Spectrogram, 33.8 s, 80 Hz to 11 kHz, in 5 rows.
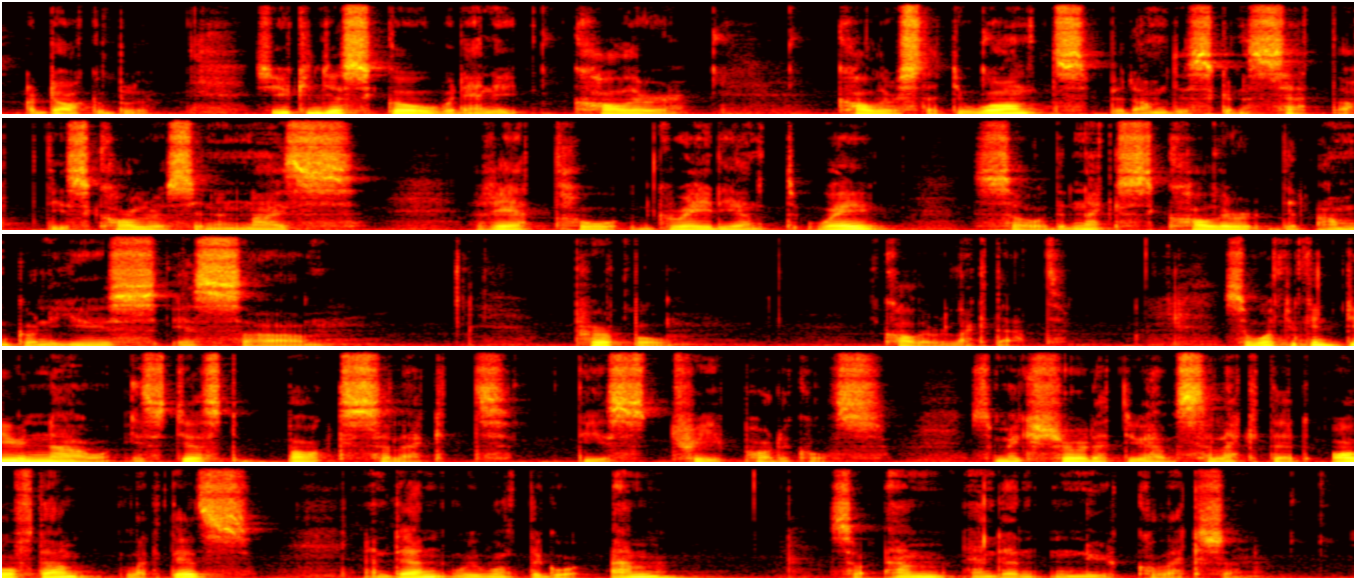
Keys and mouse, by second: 13.4 g, 13.7 x, 15.8 click, 22.9 click, 30.2 m.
